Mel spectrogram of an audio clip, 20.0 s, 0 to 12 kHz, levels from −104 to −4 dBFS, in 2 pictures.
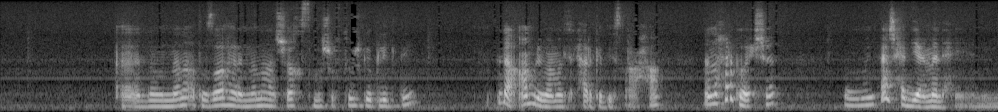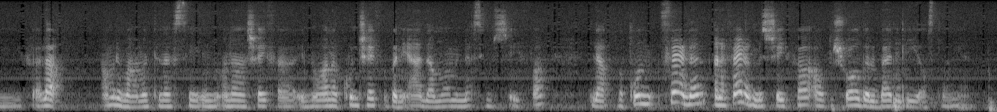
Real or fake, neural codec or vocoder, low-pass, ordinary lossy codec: real; none; none; none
